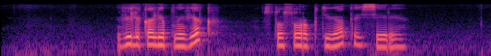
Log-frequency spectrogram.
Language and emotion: Russian, neutral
